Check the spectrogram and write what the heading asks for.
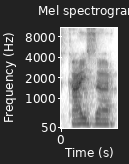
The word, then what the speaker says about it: Caesar: didn't speak this way they pronounced it as kaiser kikeru and i i believe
